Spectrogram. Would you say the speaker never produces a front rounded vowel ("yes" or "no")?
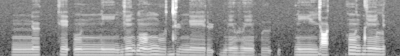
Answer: no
